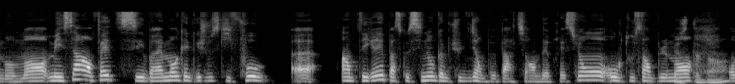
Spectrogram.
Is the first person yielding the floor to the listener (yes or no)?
no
